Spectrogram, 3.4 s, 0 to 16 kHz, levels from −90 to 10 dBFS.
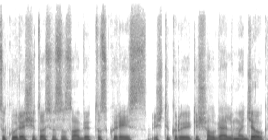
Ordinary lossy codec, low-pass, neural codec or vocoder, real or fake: Opus, 64 kbps; 14.4 kHz; vocoder, 44.1 kHz, 128 mel bands every 512 samples, BigVGAN v2; fake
